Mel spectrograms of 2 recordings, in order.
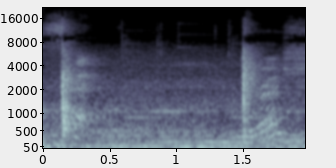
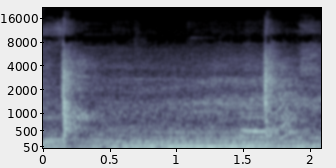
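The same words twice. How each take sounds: Both takes have the same delivery.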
